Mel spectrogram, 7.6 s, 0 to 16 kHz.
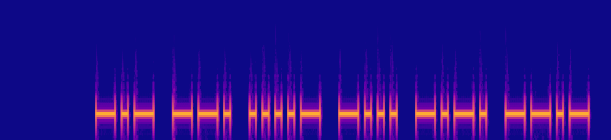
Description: Morse code, heard as a keyed tone, about 15 wpm, 700 Hz. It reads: KG4BCQ
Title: USA Callsign DE Callsign - 6 Characters - 15wpm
